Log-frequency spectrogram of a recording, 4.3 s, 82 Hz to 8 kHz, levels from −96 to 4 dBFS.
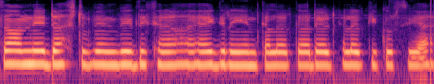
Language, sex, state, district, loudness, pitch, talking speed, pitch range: Hindi, female, Uttar Pradesh, Lalitpur, -16 LUFS, 240 Hz, 195 wpm, 235-245 Hz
